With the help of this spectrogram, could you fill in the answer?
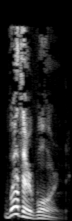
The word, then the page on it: weatherworn: British English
